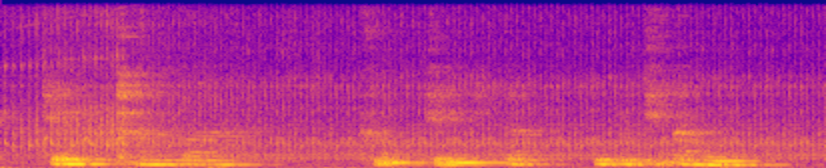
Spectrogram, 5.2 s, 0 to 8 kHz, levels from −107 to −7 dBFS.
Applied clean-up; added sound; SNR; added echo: none; Engine starting / Bus; 15 dB; reverberation time 0.7 s.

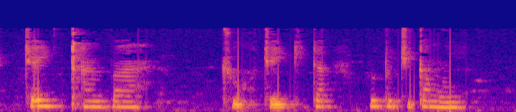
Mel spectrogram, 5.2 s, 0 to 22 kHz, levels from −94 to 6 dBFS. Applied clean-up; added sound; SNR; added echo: none; none; none; none.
